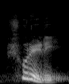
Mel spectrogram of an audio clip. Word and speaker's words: শরীরী: মনে রাখবে উচ্চারণে দীর্ঘইকার সবসময় কি হয়ে যাবে? রস্বইকার হয়ে যাবে। তাহলে কি হবে? এই শরীরী কি হবে? তাহলে সৌকার, র রস্বইকার, র রস্বইকার, শরীরী, এমনটা হবে।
